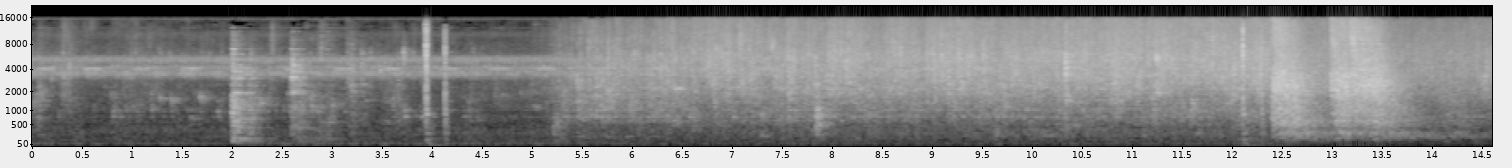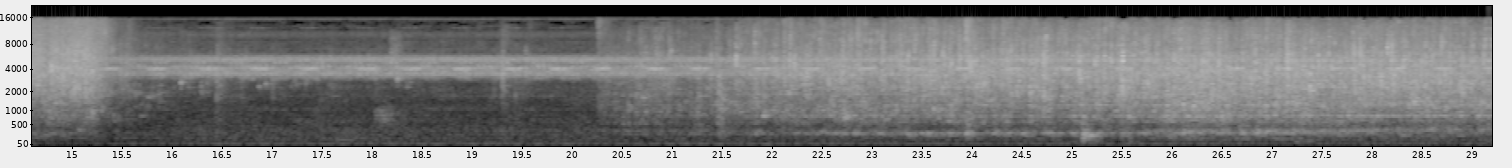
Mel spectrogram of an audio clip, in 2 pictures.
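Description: Water from a garden hose spraying into the steel cooking chamber of a cabinet smoker and splashing and running off, with a louder gush about halfway through. A few short metallic knocks near the start.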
